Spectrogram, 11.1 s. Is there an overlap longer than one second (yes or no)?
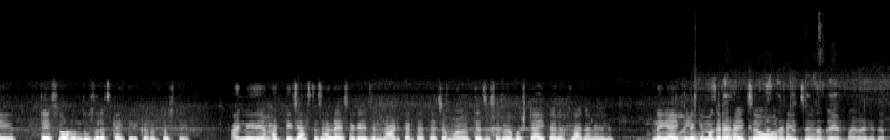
yes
